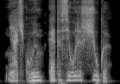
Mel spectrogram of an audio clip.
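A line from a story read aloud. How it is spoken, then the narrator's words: Whispered. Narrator (Russian): прошептал Муха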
